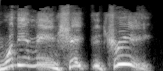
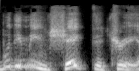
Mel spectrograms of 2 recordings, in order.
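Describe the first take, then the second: First: Retold shout. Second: Mildly puzzled retold question, close to usual voice; a little confused. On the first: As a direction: shout it up to him in high pitch. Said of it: "So I shouted to him". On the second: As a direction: ask it with a touch of confusion. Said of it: "I was a little confused".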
